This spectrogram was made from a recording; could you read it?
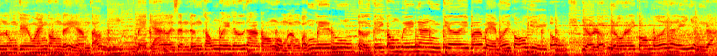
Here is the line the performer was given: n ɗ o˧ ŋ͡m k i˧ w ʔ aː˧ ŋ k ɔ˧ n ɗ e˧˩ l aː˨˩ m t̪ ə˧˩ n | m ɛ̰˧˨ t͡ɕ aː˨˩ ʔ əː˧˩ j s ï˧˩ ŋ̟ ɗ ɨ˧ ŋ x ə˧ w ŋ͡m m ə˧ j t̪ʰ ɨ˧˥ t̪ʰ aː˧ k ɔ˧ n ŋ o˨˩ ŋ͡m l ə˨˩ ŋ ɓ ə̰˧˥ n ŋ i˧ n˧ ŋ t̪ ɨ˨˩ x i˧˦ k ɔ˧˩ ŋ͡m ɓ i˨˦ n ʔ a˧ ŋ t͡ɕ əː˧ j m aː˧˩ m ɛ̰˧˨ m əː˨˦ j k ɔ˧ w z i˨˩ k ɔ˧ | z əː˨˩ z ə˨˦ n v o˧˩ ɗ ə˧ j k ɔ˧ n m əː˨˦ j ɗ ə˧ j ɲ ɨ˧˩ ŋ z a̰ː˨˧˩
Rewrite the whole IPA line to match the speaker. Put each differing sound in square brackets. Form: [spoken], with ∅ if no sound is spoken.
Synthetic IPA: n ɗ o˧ ŋ͡m k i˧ w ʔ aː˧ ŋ k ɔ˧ n ɗ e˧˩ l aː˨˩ m t̪ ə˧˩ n | m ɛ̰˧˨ t͡ɕ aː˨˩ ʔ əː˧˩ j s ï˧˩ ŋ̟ ɗ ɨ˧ ŋ x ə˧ w ŋ͡m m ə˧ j t̪ʰ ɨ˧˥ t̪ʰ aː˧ k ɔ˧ n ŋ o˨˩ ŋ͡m l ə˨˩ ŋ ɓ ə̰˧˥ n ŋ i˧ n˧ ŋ t̪ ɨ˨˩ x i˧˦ k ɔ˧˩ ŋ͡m ɓ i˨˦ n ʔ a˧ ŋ t͡ɕ əː˧ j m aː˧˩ m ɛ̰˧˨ m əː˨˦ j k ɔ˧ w z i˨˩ k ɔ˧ | z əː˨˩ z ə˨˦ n [z] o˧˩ ɗ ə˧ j k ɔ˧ n m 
